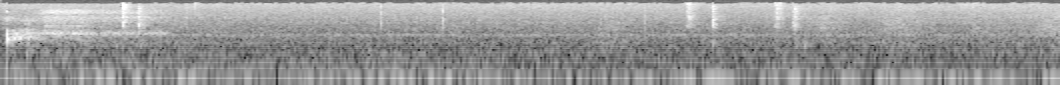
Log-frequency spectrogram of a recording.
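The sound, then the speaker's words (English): A handful of soft computer mouse and keyboard clicks as someone clicks through a web page about Star Wars characters, scattered irregularly over a low, steady background hum, with brief pauses between the taps. “Hold on, let me try clicking on.”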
